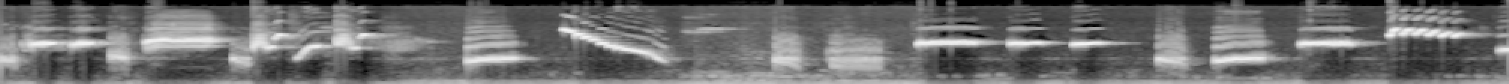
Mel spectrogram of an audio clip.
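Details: Asian pied starling (jalak suren) in gacor full-repertoire song for tutoring other starlings: a jumble of harsh rasping notes, steep falling sweeps and short whistled phrases.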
